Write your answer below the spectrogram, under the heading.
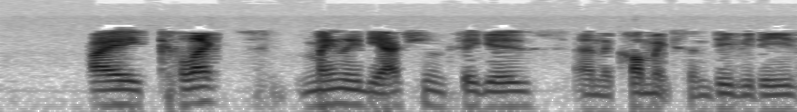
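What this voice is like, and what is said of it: British accent. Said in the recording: “I was born in Europe. I'm from the UK. ... despite the accent.”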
